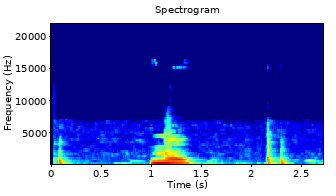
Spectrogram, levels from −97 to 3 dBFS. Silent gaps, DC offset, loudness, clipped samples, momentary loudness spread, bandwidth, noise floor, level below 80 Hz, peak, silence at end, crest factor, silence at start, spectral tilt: none; under 0.1%; -13 LUFS; under 0.1%; 22 LU; 5.6 kHz; -61 dBFS; -64 dBFS; -2 dBFS; 0.4 s; 16 dB; 0.1 s; -9 dB/octave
